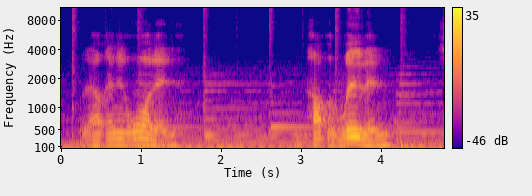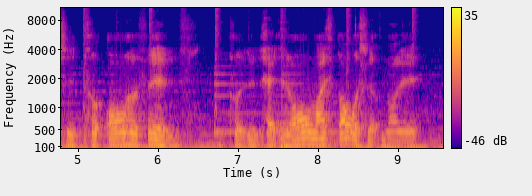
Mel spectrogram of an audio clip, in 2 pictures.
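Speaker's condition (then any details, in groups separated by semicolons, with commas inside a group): Facial palsy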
